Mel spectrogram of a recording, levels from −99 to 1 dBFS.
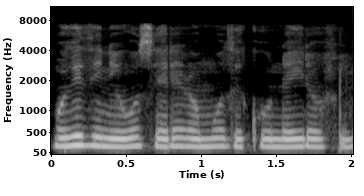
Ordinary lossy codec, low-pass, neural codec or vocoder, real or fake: none; 7.2 kHz; none; real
